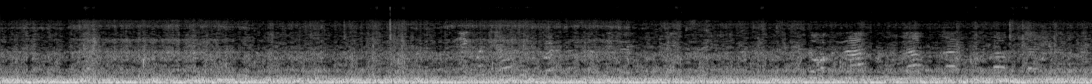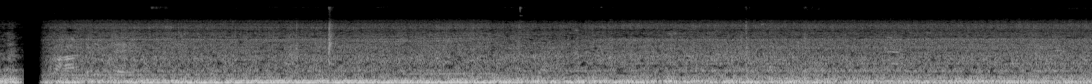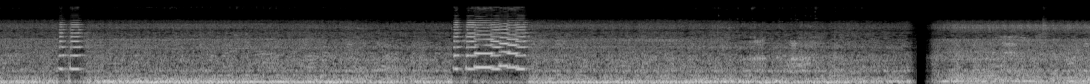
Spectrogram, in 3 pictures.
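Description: Steady low engine and road rumble heard from inside a moving bus. A vehicle horn gives a short toot about two-thirds of the way through, then a longer honk of about a second near the end.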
